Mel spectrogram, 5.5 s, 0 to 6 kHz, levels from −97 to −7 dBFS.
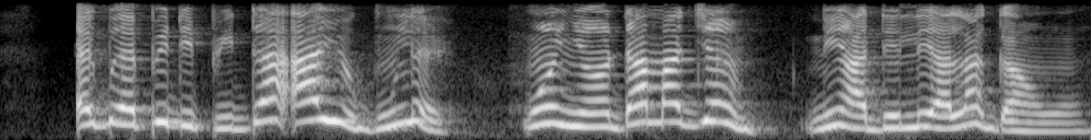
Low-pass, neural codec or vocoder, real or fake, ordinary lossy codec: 5.4 kHz; none; real; none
